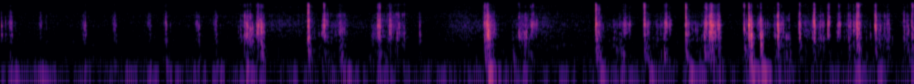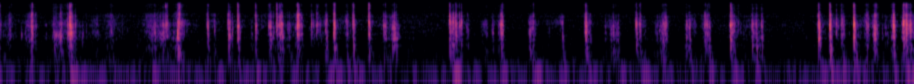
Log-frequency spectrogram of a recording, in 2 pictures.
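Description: Fingertips type steadily on a black plastic full-size computer keyboard with a hollow body. The result is a quick run of short, bright, clicky keystrokes with almost no ring, over a faint low hum.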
